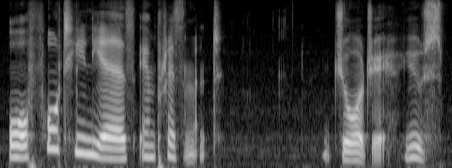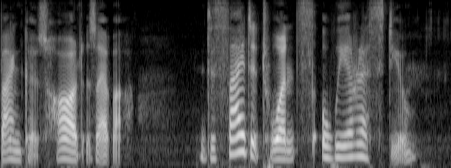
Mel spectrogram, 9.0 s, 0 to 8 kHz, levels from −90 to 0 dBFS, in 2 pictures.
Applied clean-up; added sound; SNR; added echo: none; none; none; none.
